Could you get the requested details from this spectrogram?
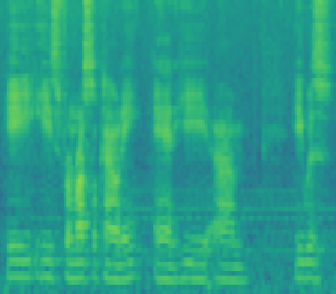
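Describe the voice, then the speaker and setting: A man speaking informally and haltingly as a town official at a council meeting, rambling a little. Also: on the low side, flat delivery. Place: indoor council meeting room. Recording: noisy meeting room microphone.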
